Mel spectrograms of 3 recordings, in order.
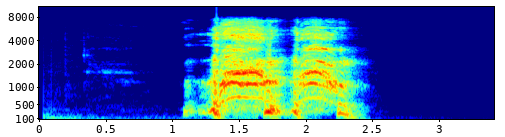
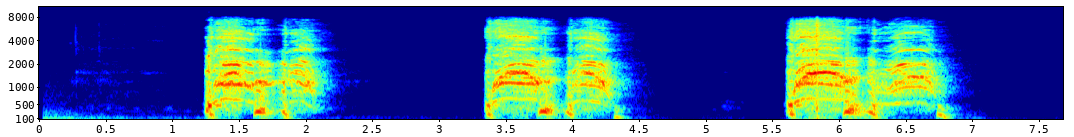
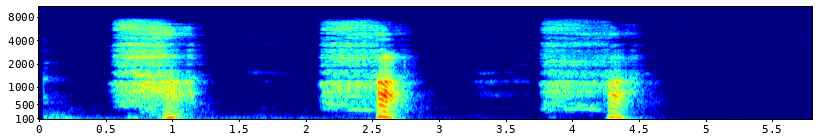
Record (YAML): cough_length: 3.4 s
cough_amplitude: 32767
cough_signal_mean_std_ratio: 0.46
three_cough_length: 7.7 s
three_cough_amplitude: 32768
three_cough_signal_mean_std_ratio: 0.5
exhalation_length: 5.8 s
exhalation_amplitude: 32768
exhalation_signal_mean_std_ratio: 0.29
survey_phase: beta (2021-08-13 to 2022-03-07)
age: 65+
gender: Male
wearing_mask: 'Yes'
symptom_none: true
smoker_status: Ex-smoker
respiratory_condition_asthma: false
respiratory_condition_other: false
recruitment_source: Test and Trace
submission_delay: 13 days
covid_test_method: RT-qPCR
